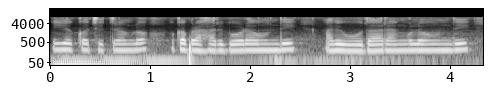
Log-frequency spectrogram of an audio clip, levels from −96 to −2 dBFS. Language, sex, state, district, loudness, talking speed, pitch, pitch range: Telugu, female, Telangana, Mahabubabad, -18 LUFS, 150 wpm, 205 Hz, 195-215 Hz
